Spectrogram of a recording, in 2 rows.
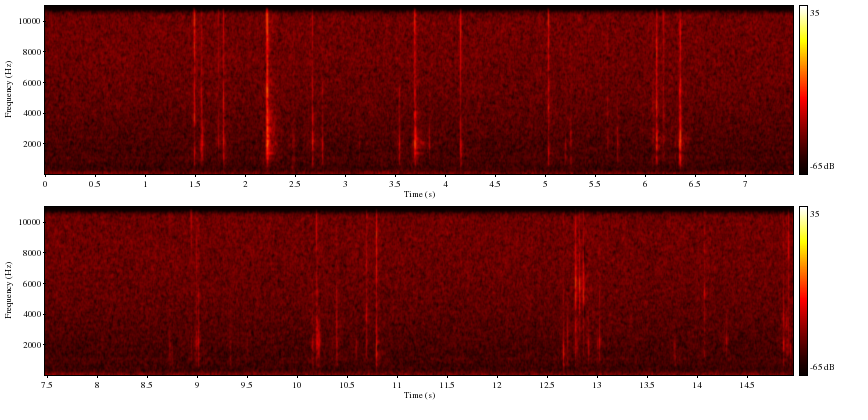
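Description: Thumbs press and click the plastic buttons and sticks of a handheld gray plastic Nintendo Switch game console held in both hands. Short, sharp clicks and taps come at an irregular, unhurried pace, each dying away almost instantly, over a quiet low hum. The clicks sit around 2 kHz with bright edges.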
